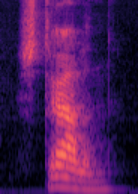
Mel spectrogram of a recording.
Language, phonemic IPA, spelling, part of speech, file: Dutch, /ˈstraːlə(n)/, stralen, verb / noun, Nl-stralen.ogg
- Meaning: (verb) 1. to radiate, to shine 2. to miscarry 3. to hit with an arrow or similar weapon 4. to prick, to sting 5. to squirt out; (noun) plural of straal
